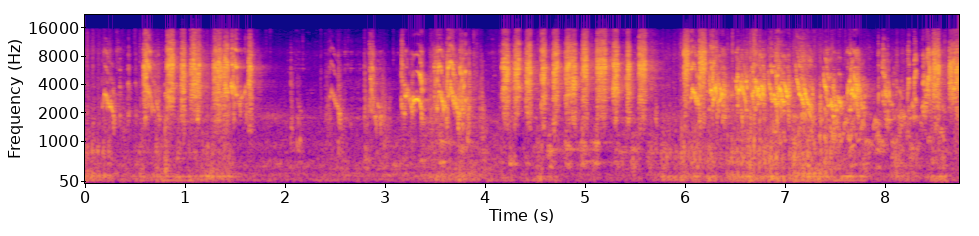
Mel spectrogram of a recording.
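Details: Cheerful budgerigar chatter: fast rows of sharp high chirps and buzzy squawks, repeated in quick trains with a short lull around two seconds.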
